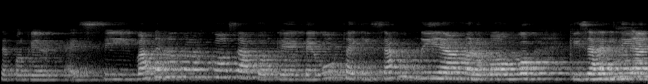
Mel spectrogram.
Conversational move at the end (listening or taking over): listening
